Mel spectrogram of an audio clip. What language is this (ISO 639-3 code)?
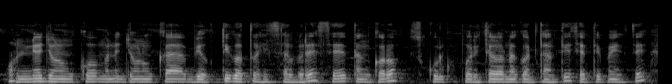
ori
